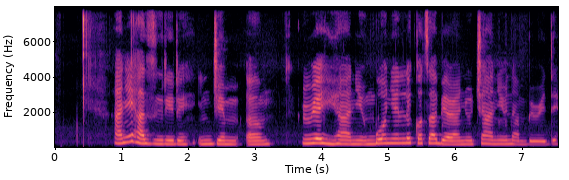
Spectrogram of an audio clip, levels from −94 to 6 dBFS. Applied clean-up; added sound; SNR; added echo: none; none; none; none.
